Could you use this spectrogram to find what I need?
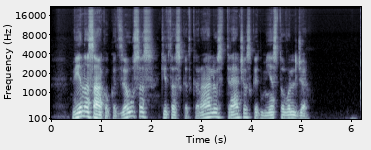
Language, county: Lithuanian, Kaunas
